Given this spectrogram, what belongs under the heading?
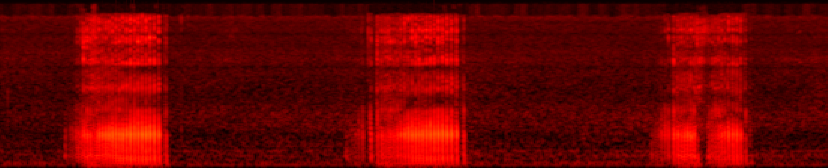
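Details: Snoring during a nap: three loud, rattling snores, each about half a second long, recurring roughly every two seconds.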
